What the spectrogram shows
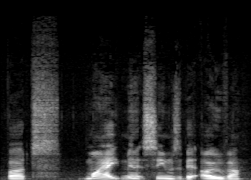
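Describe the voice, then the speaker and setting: A man's voice: medium pitch, moderate pace. A man with a Northern Irish accent chatting casually and unscripted as he cooks, hesitating and repeating words as he starts phrases. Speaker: home baker demonstrating a recipe. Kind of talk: casual unscripted chat while cooking. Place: inside a camper van. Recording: distant mic with faint background noise.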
